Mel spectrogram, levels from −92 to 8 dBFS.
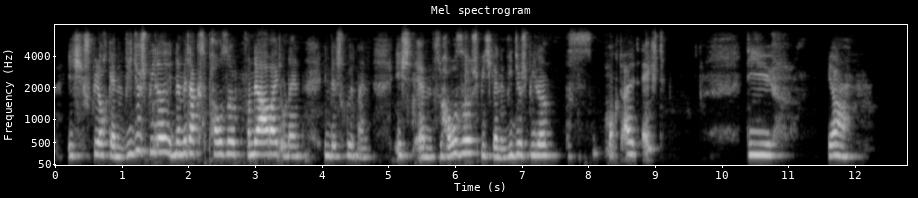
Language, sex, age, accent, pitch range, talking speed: German, female, 10-29, German, 210-255 Hz, 145 wpm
